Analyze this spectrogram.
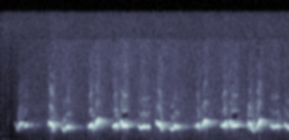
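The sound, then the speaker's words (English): A red-billed leiothrix, a non-native bird living in Hawaii, sings a rapid, continuous run of bright, warbling whistled phrases, repeating about every quarter second at a steady, fairly loud level with no voices. “For this week's Mono Minute, University of Hawaii at Hilo Professor Patrick Hart introduces us to the red-billed Leothrix.”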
